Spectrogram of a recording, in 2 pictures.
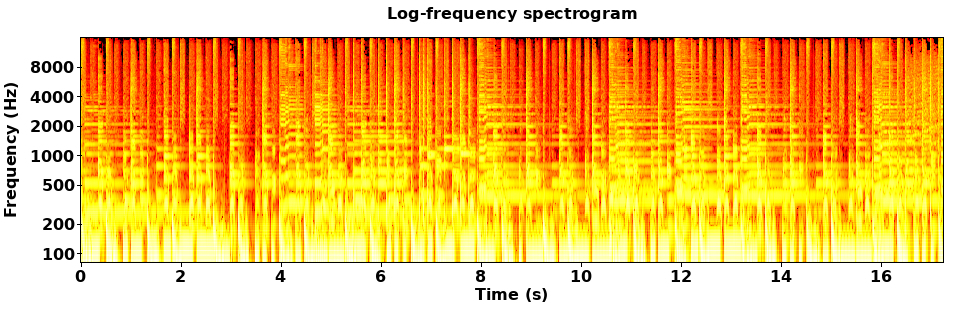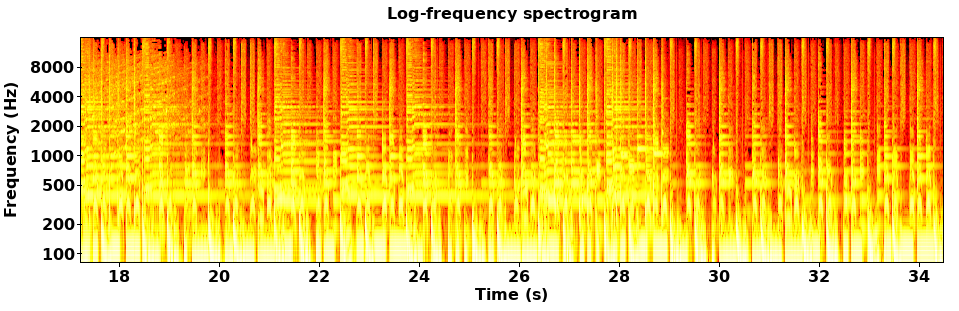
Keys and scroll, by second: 0.2 shift+Down, 4.1 ctrl+shift+i, 7.1 ctrl+z, 10.5 Tab, 10.7 space, 15.4 ctrl+z, 24.9 ctrl+z, 29.0 space.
